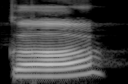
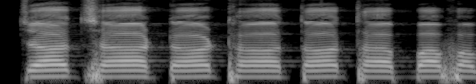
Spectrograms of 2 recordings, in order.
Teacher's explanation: च, छ, ट, ठ, त, थ, प, फ बोलेंगे, इनको इतने वर्णों को उच्चारण करेंगे तो जो है कंपन नहीं होगा, स्वर तंत्रियों में कंपन नहीं होगा, जो उच्चारण स्थान है वहां पे कंपन नहीं होगा। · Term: अघोष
